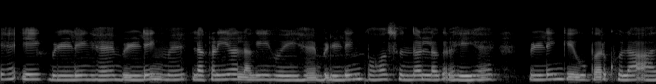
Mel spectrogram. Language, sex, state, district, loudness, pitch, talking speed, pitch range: Hindi, female, Uttar Pradesh, Etah, -34 LUFS, 215 Hz, 210 wpm, 205-225 Hz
